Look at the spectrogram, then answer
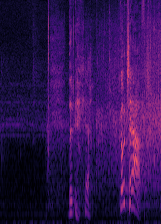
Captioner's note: applause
